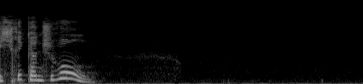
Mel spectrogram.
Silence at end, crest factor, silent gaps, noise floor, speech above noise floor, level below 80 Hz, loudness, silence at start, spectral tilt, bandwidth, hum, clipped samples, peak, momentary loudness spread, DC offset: 2.65 s; 22 dB; none; -63 dBFS; 32 dB; -64 dBFS; -31 LUFS; 0 s; -4.5 dB/octave; 10.5 kHz; none; under 0.1%; -16 dBFS; 15 LU; 0.2%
